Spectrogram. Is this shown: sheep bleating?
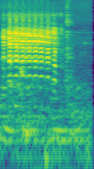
yes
